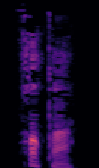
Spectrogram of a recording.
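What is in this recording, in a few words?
"hopper", English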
